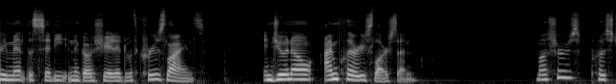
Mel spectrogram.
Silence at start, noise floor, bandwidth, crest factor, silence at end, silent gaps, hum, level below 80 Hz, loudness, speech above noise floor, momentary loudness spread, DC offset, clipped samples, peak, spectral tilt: 0 s; -69 dBFS; 15 kHz; 18 dB; 0.05 s; none; none; -62 dBFS; -26 LUFS; 43 dB; 13 LU; under 0.1%; under 0.1%; -10 dBFS; -5 dB/octave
